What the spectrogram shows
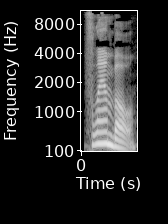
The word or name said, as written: Flambeau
